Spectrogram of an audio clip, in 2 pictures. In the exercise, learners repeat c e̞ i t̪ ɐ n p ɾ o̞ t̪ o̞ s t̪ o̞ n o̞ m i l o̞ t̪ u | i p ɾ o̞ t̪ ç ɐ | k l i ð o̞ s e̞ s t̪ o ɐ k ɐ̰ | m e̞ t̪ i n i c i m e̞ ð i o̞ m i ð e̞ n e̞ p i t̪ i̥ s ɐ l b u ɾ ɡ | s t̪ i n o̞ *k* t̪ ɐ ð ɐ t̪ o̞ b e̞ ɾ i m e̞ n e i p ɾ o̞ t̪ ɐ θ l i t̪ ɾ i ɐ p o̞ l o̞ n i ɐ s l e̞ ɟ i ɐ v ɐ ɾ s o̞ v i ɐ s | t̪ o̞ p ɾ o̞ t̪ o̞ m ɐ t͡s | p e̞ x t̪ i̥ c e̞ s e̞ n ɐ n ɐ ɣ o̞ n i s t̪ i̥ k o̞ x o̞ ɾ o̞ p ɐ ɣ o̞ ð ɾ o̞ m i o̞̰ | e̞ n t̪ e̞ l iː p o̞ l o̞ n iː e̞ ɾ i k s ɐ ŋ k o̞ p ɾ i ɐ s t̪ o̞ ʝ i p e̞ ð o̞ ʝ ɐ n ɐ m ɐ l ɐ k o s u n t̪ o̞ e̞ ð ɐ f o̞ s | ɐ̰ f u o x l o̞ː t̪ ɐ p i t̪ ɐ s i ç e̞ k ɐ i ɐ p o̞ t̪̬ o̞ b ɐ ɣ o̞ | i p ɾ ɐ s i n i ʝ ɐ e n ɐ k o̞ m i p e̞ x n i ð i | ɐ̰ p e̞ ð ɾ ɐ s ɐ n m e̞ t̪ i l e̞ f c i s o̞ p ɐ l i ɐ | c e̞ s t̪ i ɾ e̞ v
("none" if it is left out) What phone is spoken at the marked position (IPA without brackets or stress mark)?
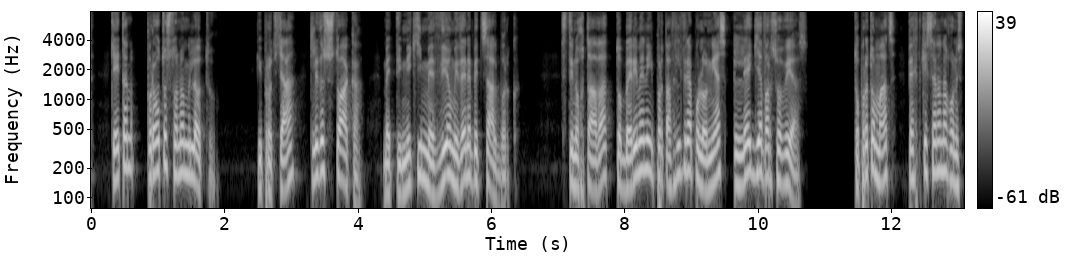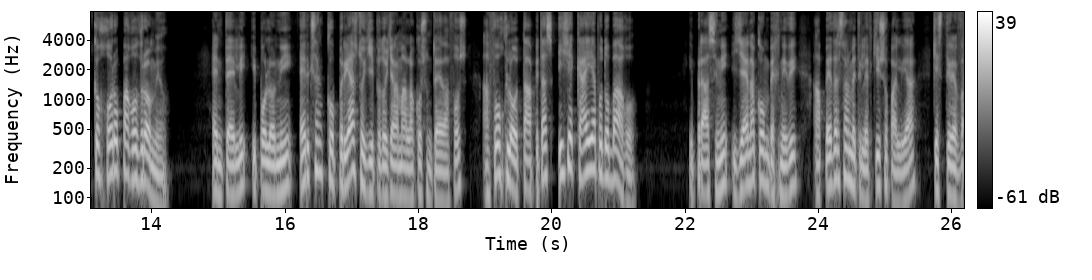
x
